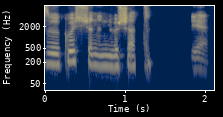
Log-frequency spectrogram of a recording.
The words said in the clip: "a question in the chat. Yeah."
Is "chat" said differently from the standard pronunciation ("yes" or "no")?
yes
